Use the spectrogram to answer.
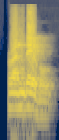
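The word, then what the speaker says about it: rendezvous: इसमें ये है कि ये जेड जो है ये साइलेंट है, रेंडेवो, रेंडेवो, राइट। सो इसमें जो जेड का जो प्रोनाउंसिएशन है ये साइलेंट है, ये नहीं बोला जाता, जेड नहीं बोला जाता और जेड इसमें silent.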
